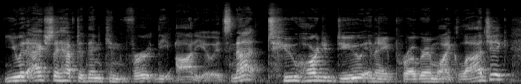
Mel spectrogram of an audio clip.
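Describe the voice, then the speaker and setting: A young musician casually reviews a microphone in a product review vlog, upbeat and chatty, explaining tech terms in plain language. His voice is a little high, animated, and brisk, with background music playing.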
